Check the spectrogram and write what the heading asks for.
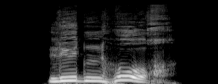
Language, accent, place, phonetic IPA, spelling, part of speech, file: German, Germany, Berlin, [ˌlyːdn̩ ˈhoːx], lüden hoch, verb, De-lüden hoch.ogg
- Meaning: first/third-person plural subjunctive II of hochladen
